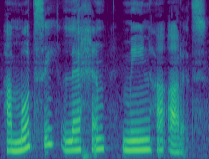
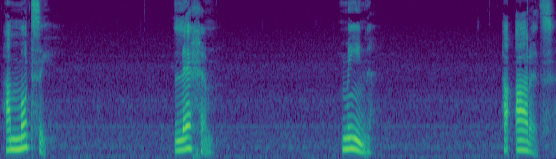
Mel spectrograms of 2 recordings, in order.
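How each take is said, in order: First: The words are said quickly, run together. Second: The words are said slowly, one at a time. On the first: "let's say this a little bit more quickly" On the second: "let's say these four words slowly"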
